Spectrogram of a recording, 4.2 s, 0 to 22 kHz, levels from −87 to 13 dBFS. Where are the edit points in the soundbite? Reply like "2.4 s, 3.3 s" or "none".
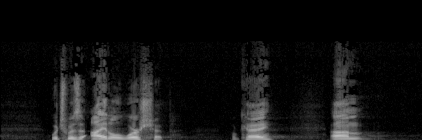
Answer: none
